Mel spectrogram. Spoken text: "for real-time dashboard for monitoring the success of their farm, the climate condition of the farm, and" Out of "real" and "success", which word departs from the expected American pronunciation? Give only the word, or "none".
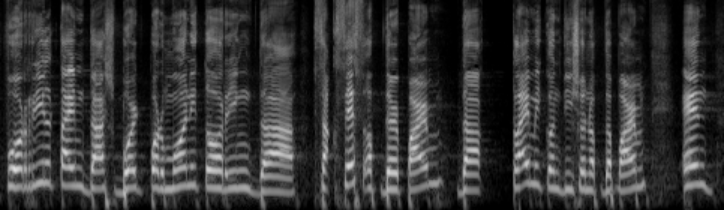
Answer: none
